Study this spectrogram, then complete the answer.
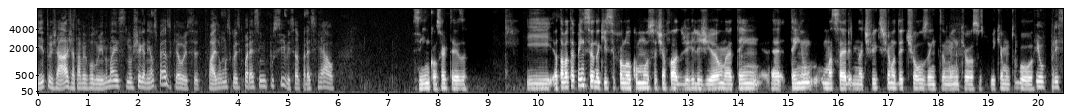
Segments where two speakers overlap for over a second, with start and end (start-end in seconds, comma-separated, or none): none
